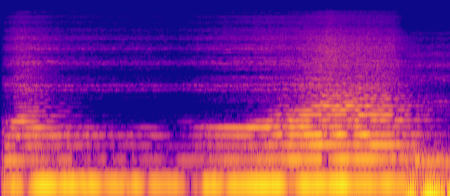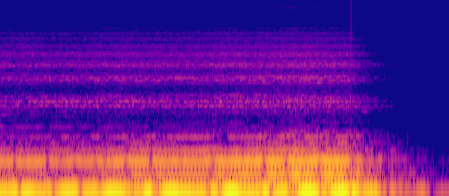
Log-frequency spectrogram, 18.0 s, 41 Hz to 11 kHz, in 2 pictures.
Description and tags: War Horn Horror
Horn horror 2x Note. Software: FL Studio. Bpm 120.
Ambience, Horn, Horror, War, WarHorn, World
